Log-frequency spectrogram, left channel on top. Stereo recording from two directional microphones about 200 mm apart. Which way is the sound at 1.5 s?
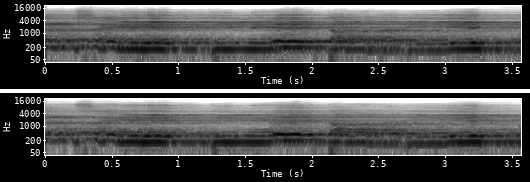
50° right (ahead or behind).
